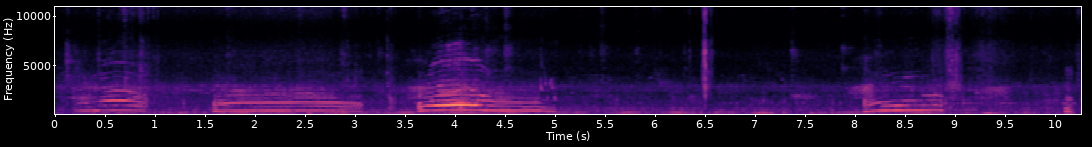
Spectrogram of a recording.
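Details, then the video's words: Kitten calling with four distinct meows: a brief one, a longer level wail, a louder arched cry, and, after a quiet gap, a final short rising meow. "kitten meowing"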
